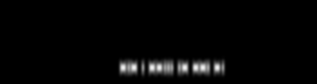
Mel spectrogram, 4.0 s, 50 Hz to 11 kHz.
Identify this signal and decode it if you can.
Morse code, heard as a keyed tone, about 52 wpm, 700 Hz. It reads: KE7AGN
